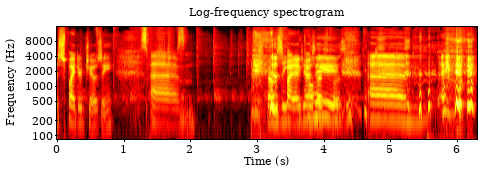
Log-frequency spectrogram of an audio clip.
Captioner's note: whispering; laughter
